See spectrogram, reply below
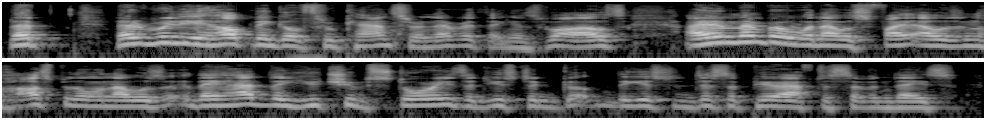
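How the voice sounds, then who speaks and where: A man's voice: a little high, fast, few pauses. Rambling man with a mixed British-American accent. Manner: rambling, swearing, lots of restarts. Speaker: crypto livestream host. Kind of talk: casual livestream chat reading viewer comments.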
